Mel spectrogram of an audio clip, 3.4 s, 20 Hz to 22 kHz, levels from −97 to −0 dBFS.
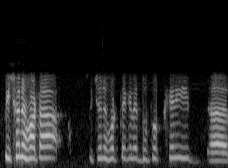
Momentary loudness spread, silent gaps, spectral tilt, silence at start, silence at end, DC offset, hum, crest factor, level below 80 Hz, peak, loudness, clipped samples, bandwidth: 17 LU; none; -7.5 dB/octave; 0.05 s; 0 s; under 0.1%; none; 20 dB; -80 dBFS; -12 dBFS; -31 LUFS; under 0.1%; 3.8 kHz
